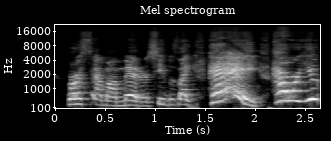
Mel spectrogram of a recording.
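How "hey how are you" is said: put-on very high, loud, drawn-out, come-on-strong energy. Introducing a teacher, recalling how she first greeted him; imitating an energetic greeting. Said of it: "She just came in strong".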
